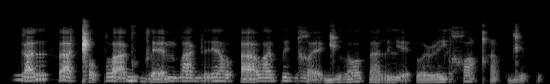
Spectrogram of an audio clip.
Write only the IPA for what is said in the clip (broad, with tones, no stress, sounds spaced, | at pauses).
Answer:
ɡ a̰˦ r θ a̰˦ ǁ ɔ̰˨ p lˠ a̰˦ ɡ u˨ ɡ l ɛ̰˦ m b a˦ ɡ r e˦ lˠ ʔ a̰˦ lˠ ɛ˦ p ɪ˦ ɡ ʁ ɛ̰˨ ɡ i˨ l ɔ˦ θ a˨ r lʲ ɛ̰˨ ʔ ʊ˨ ɭ i˦ lʲ χ ɔ˦ qʰ ɪ˨ p ɡ ɪ˨ p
